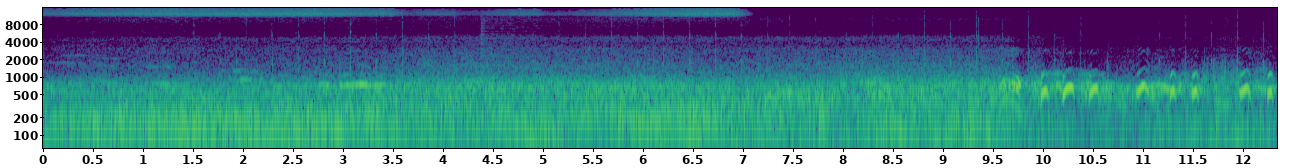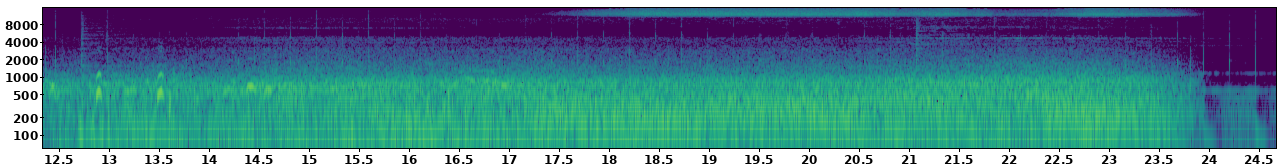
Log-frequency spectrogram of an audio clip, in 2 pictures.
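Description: Whitewater rapids rushing in a steady, loud roar. About ten seconds in, a few short calls or shouts rise over the water for a couple of seconds.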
